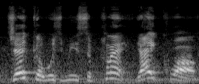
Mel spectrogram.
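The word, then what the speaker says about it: יעקב: Yaiquab, how you pronounce it.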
